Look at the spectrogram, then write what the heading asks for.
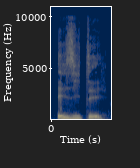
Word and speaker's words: hésiter: Hésiter. Okay, remember that H doesn't exist, so we don't pronounce it, and the first thing you will pronounce is this vowel here, E accent aigu, E. Hésiter. Hésiter. Sonner.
